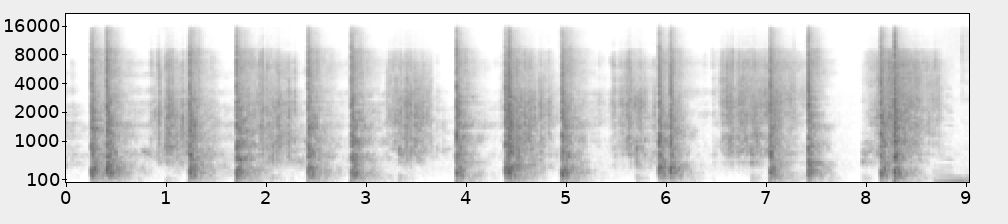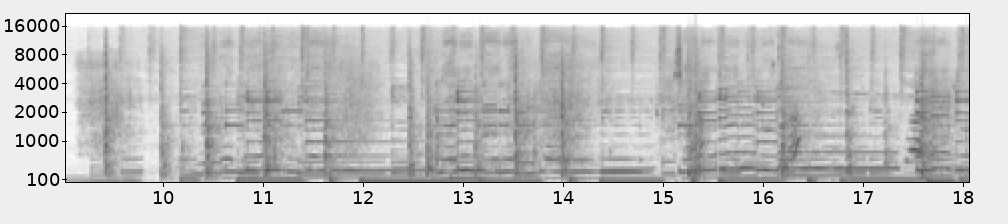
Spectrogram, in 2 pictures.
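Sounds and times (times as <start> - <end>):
fireworks bangs: 0.0 - 18.0
music: 8.8 - 18.0.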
